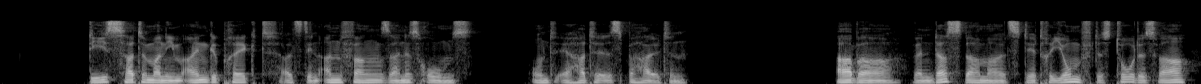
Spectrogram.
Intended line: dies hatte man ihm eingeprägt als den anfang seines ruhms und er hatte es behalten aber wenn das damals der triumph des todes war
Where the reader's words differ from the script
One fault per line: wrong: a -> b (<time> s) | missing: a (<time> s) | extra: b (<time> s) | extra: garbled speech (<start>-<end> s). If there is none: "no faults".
no faults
